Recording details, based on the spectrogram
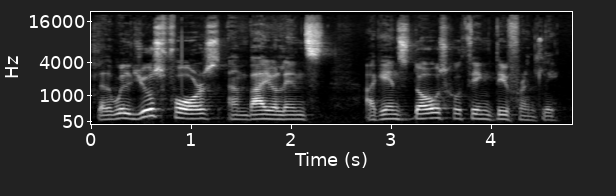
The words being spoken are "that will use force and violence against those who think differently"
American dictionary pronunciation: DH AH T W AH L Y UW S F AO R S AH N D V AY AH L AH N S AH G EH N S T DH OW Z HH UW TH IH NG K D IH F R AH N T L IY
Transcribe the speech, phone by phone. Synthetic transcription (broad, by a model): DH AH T W AH L Y UW S F AO R S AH N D V AY AH L AH N S AH G EH N S T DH OW S HH UW TH IH NG K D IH F R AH N T L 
